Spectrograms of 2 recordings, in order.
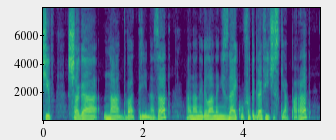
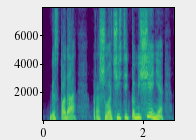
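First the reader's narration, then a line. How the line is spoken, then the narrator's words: Frightened shout. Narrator (Russian): закричал испугавшись Хабс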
